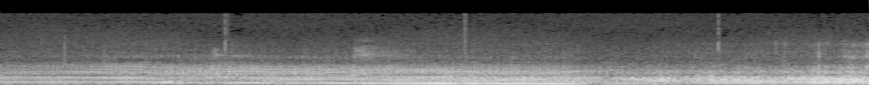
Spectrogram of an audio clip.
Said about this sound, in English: The motor launch that has picked Kitty up is just warping into the dock in front of Doc Beard's plantation home, and the two Marines prepare to take her into the house.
